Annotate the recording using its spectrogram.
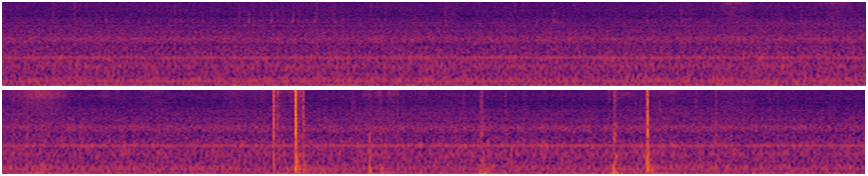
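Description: Steady background hum and hiss from the recording setup, broken near the end by two sharp computer-mouse clicks about a second and a half apart.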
